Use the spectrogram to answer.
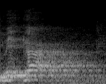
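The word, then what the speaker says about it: נגע: só gente tem uma palavrinha em hebraico se pronuncia Nega e aqui eu queria que a identificação porque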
